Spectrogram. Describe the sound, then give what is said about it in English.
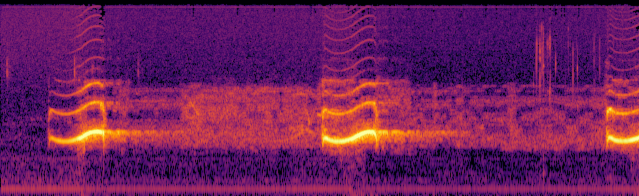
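Eastern koel, also called common koel, calling: three loud, rising whistled calls spaced a few seconds apart, each clear and alone over a quiet background with a faint low hum. “what you are hearing is actually the sound of a bird called the common coal or eastern coal.”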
